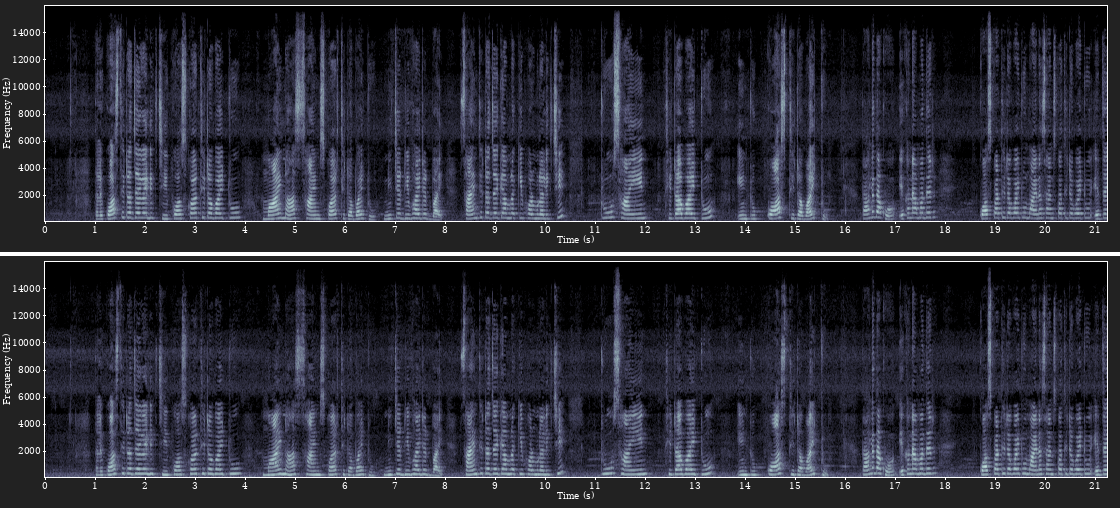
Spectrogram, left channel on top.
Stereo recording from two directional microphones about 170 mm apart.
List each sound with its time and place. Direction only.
0.9 s a woman's voice: 55° left (ahead or behind)
8.4 s a woman's voice: 30° left (ahead or behind); by 15.4 s 50° left (ahead or behind)
16.3 s a woman's voice: 20° left (ahead or behind)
